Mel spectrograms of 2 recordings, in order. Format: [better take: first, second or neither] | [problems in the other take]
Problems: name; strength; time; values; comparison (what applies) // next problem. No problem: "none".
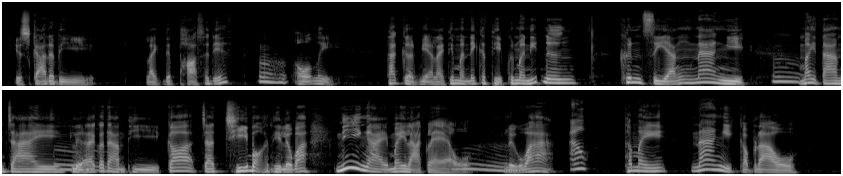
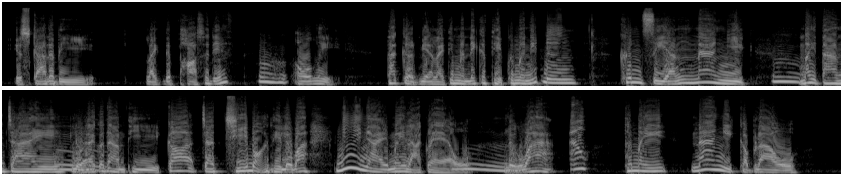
first | distortion; heavy; 18% of the sound clipped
